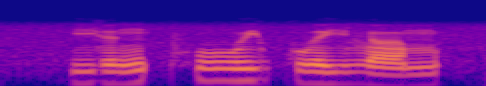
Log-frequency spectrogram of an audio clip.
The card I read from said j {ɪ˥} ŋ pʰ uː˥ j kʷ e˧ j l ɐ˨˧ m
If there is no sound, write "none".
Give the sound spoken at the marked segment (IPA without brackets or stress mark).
ɪ˨˥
